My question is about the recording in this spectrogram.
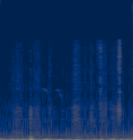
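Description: Hand rubbing and pressing carpet lining onto a van's window frame, a few faint scratchy rubs and ticks, under a steady low rumble on the microphone.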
